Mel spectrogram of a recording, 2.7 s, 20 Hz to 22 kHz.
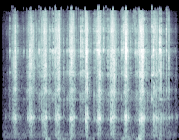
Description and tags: water - ice - glass cup - shaking ice (low cut at 196hz) 01
Shaking a glass cup with ice in it. The recording was low cut at 196hz to remove wind noise caused by shaking the glass.
shaken, shake, cold, ice, cup, glass-cup, dish, ice-cubes, ice-cube, glass, shook, shaking, shaker, rattling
